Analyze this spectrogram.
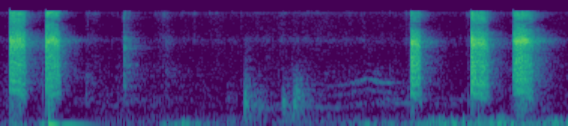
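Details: Harsh kretekan rattles of a white-rumped shama. A close pair of rasping bursts opens, faint quieter notes follow, then three loud bursts end it.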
